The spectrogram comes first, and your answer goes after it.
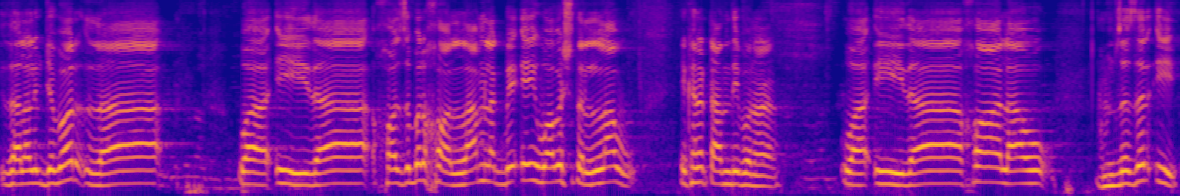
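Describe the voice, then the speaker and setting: A male Quran teacher slowly spelling out letters and vowels, then chanting each joined word, and patiently pointing out common reading mistakes. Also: high-pitched, smooth. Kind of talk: slow spelled-out recitation lesson.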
